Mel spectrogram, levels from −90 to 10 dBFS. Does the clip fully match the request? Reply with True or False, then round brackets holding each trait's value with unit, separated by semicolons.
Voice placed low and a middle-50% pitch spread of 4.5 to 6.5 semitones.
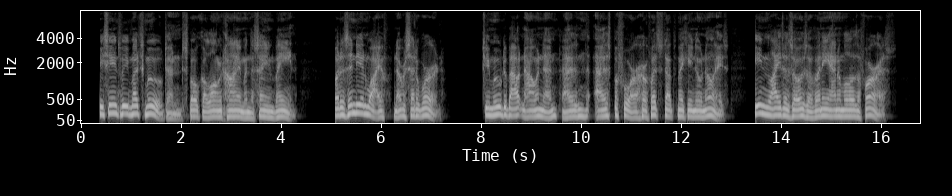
False (120 Hz; 3.7 semitones)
